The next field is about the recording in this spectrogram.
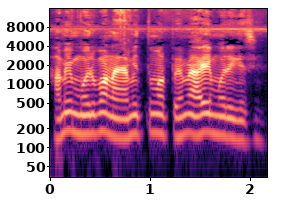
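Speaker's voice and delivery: usual speaking voice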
